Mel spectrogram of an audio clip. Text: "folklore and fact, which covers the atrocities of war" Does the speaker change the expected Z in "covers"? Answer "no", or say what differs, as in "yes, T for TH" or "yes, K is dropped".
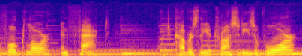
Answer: no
